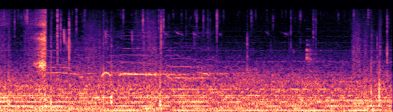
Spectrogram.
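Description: Chickens cluck and gabble in the medieval village farm of the game Medieval Dynasty, their overlapping calls layered into a dense, steady background with no pauses.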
